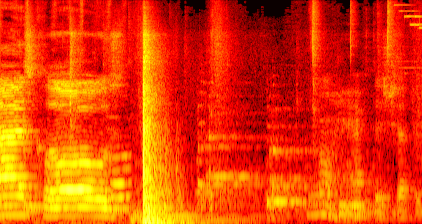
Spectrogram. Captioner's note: door slamming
